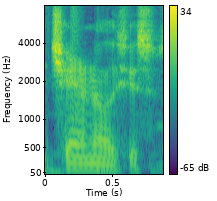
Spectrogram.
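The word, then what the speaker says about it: Chainalysis: salió un reporte de Chain Analysis muy interesante, yo no sé si se diga así, ¿se dice así? Chain Analysis. – Sí, Chain Analysis, sí.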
